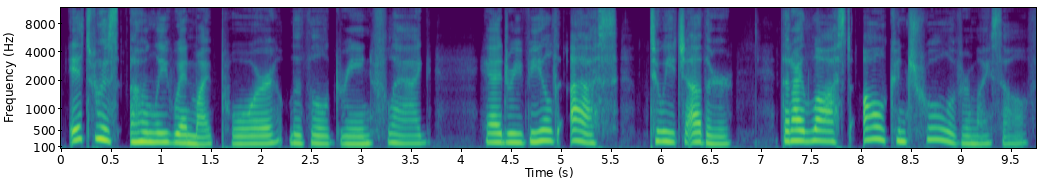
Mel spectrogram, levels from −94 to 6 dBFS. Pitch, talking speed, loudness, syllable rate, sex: 210 Hz, 135 wpm, -19 LUFS, 3.9 syllables/s, female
